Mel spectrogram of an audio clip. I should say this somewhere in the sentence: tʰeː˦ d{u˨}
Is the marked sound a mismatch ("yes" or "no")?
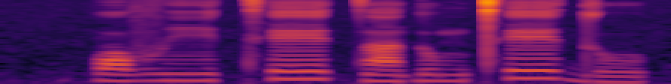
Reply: no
